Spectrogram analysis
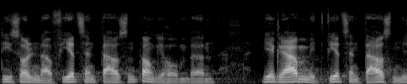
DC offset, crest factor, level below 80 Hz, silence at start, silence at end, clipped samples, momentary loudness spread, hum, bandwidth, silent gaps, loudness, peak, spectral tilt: under 0.1%; 22 dB; -56 dBFS; 0 s; 0 s; under 0.1%; 12 LU; none; 16 kHz; none; -26 LUFS; -4 dBFS; -5 dB/octave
